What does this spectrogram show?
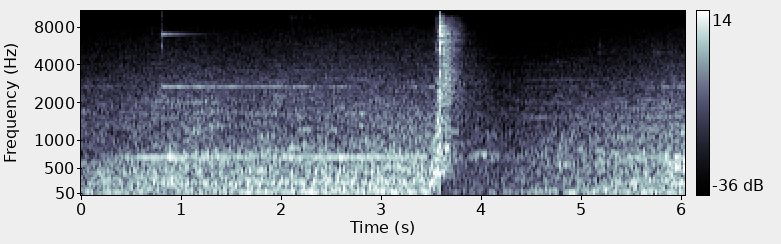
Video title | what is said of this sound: KACA ANTI PECAH, APAKAH ADA ??? | saya jatuhkan ke depan ya oke dan tidak pecah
